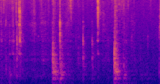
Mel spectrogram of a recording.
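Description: A few faint, scattered clicks and taps, the strongest about a second and a half in.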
